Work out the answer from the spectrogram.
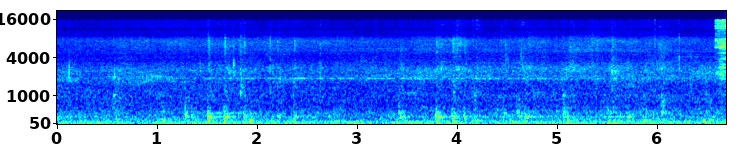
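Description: Passenger coaches of a departing electric-hauled express rolling past at low speed: a steady rumble of wheels on rail with scattered clicks from the bogies and rail joints. There is a sharp clank near the end.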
